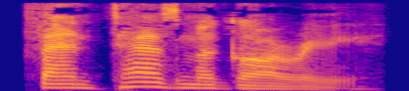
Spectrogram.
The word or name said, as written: phantasmagory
